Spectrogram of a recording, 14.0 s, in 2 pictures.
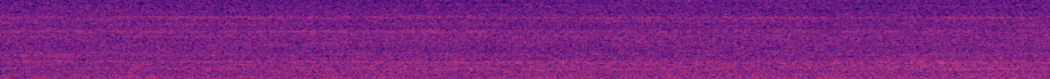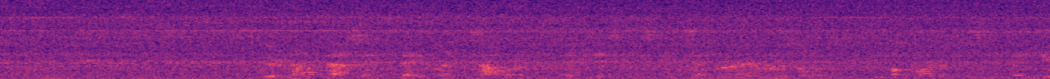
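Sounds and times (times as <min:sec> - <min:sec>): train running rumble and hiss: 0:00.0 - 0:14.0.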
